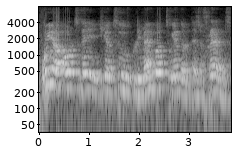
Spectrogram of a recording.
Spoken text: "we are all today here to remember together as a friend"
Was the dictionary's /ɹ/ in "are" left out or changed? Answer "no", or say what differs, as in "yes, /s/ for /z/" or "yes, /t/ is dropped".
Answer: no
